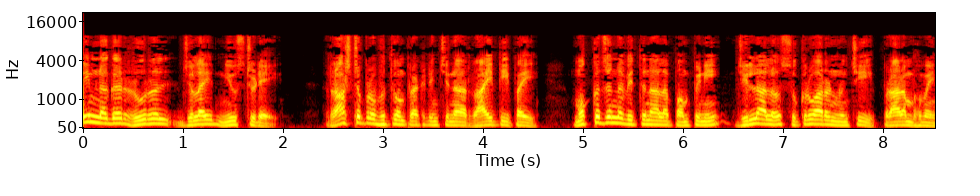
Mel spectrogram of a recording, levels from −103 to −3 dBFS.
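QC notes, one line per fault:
Throughout: transcoding between lossy codecs. The speech carries the artefacts of one codec heard together with those of another, with nothing above 9.7 kHz. This is likely a WMA stream at around 96 kbit/s re-encoded to AAC-LC at 32 kbit/s.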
